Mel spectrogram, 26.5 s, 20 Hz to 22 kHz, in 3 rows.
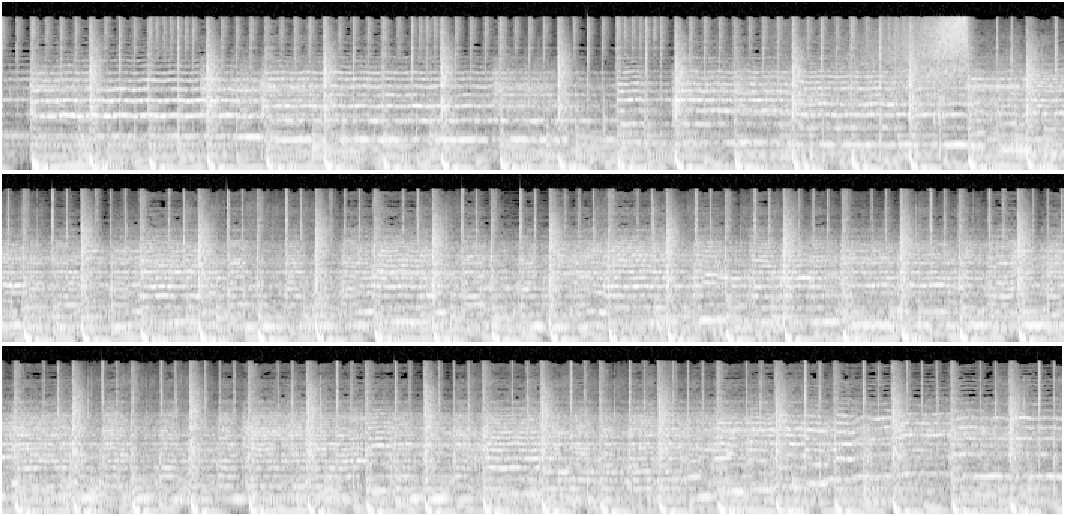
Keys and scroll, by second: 5.5 4, 8.6 ], 13.4 ], 15.2 ], 17.6 4, 25.9 3.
